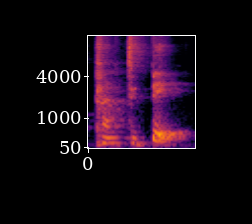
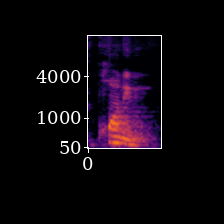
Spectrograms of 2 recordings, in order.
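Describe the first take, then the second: First: "quantité" with a k start and sharp é ending; French pronunciation. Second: "Quantity" said as in English, kw start and ee ending; English pronunciation. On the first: Teacher shows what quantity becomes in French, French pronunciation. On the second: Teacher reads the English example first, English pronunciation. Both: Shown as a demonstration. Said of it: "So this becomes quantité".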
